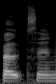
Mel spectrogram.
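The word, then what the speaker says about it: boatswain: he said well yeah it's like bsen and coxen and for some reason that word is just pronounced that way he says he thinks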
